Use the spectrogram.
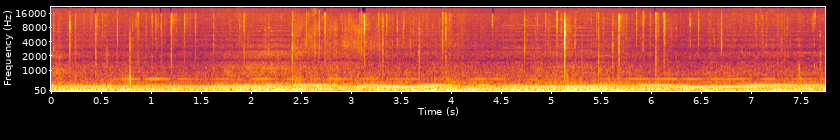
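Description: A fire crackles steadily, a continuous soft roar dotted with sharp, irregular pops and snaps, alone and close.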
